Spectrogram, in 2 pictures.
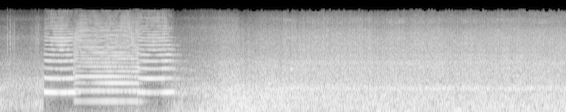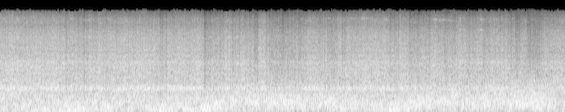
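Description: Freight train locomotive horn sounding a short high–low–high blast about a second in. Then the train of hopper wagons runs past close by: a loud steady rumble of wheels on rail with clacking over the joints and a faint steady whine.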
